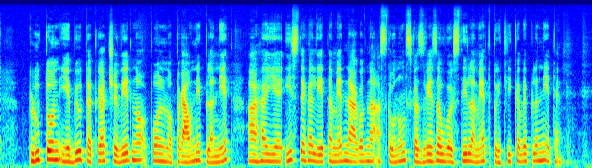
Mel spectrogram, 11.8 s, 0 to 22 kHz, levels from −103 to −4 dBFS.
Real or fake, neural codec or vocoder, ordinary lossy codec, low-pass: fake; vocoder, 44.1 kHz, 128 mel bands, Pupu-Vocoder; none; 19.8 kHz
